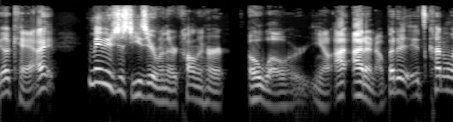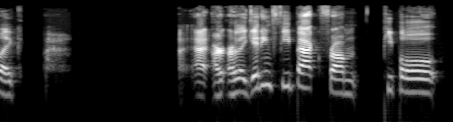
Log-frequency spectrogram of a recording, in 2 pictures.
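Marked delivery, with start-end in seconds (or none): none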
